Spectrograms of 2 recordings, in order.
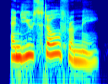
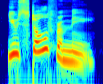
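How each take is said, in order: First: "you" stressed, not "stole". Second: "stole" stressed, falling. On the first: Mother throwing the blame back at her daughter, stress on "you". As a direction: hit "you" hard, turning it back on her. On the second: Mother accusing her daughter of theft, stress on "stole". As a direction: lean into "stole", not "You". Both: Acted.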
